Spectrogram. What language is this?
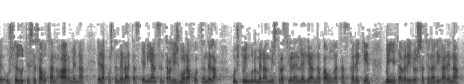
Basque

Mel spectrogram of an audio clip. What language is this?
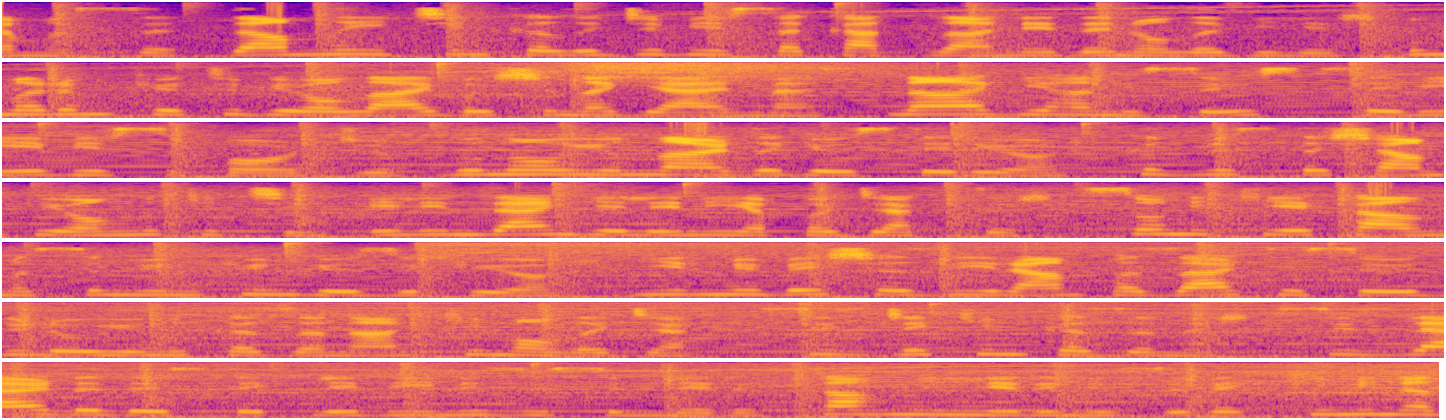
Turkish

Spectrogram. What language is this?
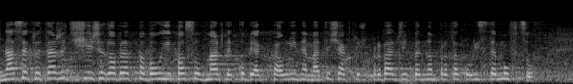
Polish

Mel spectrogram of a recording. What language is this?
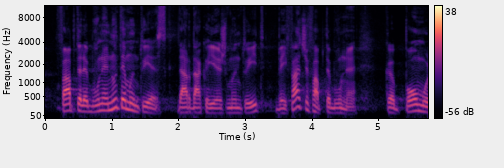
Romanian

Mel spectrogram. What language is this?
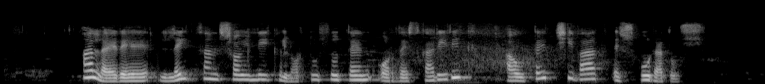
Basque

